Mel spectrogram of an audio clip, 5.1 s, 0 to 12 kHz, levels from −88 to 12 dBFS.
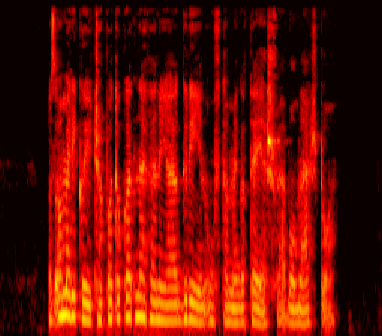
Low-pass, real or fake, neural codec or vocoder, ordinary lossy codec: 10.8 kHz; fake; vocoder, 44.1 kHz, 128 mel bands every 256 samples, BigVGAN v2; Opus, 64 kbps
